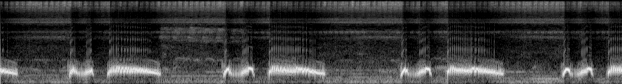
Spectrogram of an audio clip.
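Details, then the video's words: Female spotted dove calling to males: soft cooing phrases, two short quick notes followed by a long drawn-out coo, repeated roughly every two seconds over steady background hiss. "Suara Terkukur Betina Memanggil Jantan"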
